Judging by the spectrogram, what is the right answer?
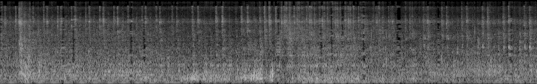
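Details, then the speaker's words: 1968 Chrysler 300 with a 440 V8, warm after running outside. It idles with an uneven lope and occasional stumbles under a steady roar, suggesting a misfire: rough idle. "I think all of that noise and racket that was going on when I pulled it inside the warehouse, I thought we got a plug wire off over here. No wonder it's not idling quite right."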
